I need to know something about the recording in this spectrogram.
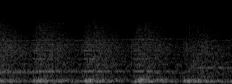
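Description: Crowd noise in a packed indoor handball arena, with a regular low beat of about three pulses a second running under it.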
